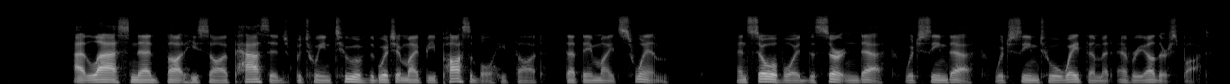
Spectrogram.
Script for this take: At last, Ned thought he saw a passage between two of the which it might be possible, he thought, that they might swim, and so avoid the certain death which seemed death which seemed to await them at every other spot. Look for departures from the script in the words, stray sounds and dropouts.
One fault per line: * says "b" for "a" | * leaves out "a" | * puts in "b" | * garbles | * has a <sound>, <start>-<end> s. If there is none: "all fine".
all fine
